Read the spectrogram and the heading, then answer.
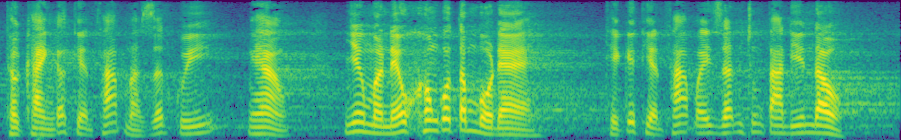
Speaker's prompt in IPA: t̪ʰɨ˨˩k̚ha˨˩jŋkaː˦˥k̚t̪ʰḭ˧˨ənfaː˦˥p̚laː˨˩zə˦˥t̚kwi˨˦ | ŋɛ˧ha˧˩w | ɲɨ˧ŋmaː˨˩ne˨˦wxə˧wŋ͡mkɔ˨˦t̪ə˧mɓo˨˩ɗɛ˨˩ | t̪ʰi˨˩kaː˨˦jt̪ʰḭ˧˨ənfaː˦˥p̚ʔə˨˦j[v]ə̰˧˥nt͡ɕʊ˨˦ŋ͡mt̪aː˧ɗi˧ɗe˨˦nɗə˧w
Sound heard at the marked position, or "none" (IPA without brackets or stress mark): z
